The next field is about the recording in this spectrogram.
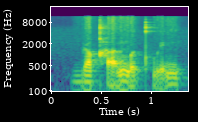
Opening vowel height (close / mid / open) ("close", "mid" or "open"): close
